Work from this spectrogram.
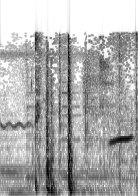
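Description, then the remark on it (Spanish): A car door opening: a quick series of three heavy mechanical clunks and thuds, with a faint steady whistling tone humming before and after. “Abre la puerta.”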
